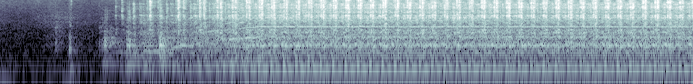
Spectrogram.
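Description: After a brief quiet start, a sewing machine revs up and runs continuously while stitching quilt layers with wadding, a fast, even rhythmic whir and needle tapping, close and steady.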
